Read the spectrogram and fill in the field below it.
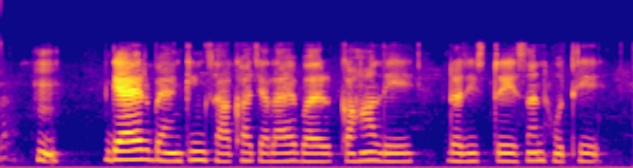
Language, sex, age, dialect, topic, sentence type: Chhattisgarhi, female, 25-30, Eastern, banking, question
